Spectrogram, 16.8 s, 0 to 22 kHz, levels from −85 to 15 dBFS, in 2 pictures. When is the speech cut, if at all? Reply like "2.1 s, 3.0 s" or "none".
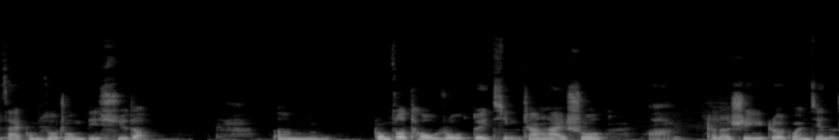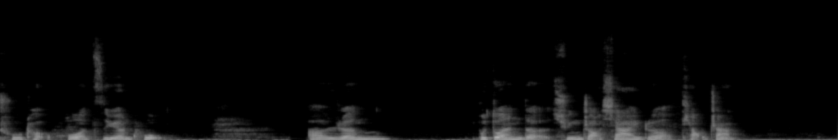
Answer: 2.7 s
